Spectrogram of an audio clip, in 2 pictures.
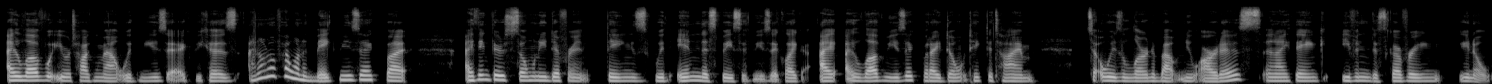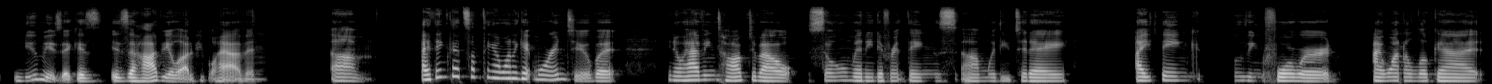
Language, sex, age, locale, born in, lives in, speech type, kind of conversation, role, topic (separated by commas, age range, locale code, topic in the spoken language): English, female, 35-39, en-US, United States, United States, conversation, unstructured, none, What hobby would you love to try if you had more time?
